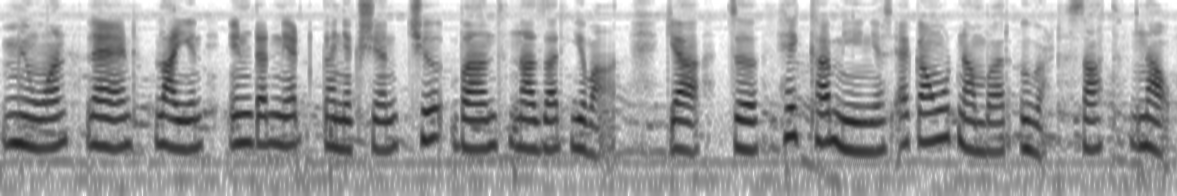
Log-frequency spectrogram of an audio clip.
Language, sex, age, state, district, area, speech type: Kashmiri, female, 30-45, Jammu and Kashmir, Anantnag, urban, read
